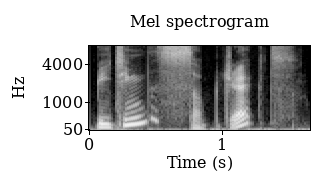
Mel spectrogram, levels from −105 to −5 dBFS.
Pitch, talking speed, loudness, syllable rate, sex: 160 Hz, 110 wpm, -19 LUFS, 3.5 syllables/s, male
